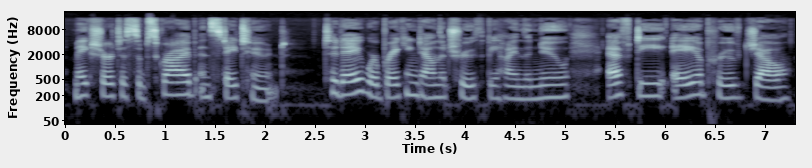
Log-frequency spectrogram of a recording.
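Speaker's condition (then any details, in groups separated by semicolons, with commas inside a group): No condition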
